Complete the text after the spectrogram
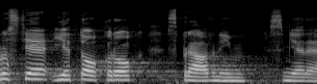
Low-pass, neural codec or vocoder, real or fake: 14.4 kHz; vocoder, 44.1 kHz, 128 mel bands every 256 samples, BigVGAN v2; fake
